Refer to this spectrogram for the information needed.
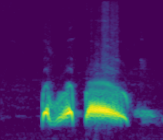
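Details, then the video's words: Spotted dove calling to provoke a rival: a rising, wavering first coo, then a long, buzzy, even coo, trailed by a soft low murmur. "cu gáy thúc đấu, bổi nghe nhanh về cội"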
